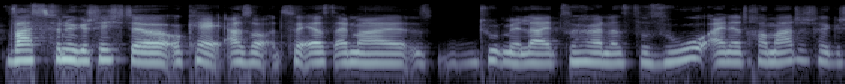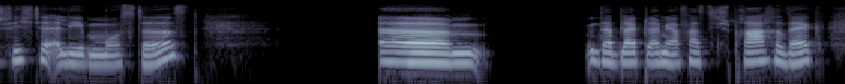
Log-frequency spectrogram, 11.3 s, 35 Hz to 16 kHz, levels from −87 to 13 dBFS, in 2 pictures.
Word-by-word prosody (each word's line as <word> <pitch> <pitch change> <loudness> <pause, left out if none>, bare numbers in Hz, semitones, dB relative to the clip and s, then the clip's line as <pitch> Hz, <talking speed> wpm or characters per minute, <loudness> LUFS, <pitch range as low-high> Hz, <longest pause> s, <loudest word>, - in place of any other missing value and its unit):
Was 205 +1 +7
für 220 - +3
'ne 215 -2 +8
Geschichte. 195 -4 +4
Okay, 185 +3 +2
also, 180 -1 +1
zuerst 175 -1 +1
einmal, 165 -1 +1
s 165 0 -14 0.3
tut 195 0 -6
mir 170 -2 -1
leid 165 0 +1
zu 185 - -4
hören, 175 -2 0
dass 165 +1 -6
du 170 - -9
so 185 +9 -3
eine 180 0 0
traumatische 185 +1 -4
Geschichte 200 +5 -10
erleben 155 -2 -7
musstest. 150 - -7 1.2
Ähm, 170 -2 +3 0.6
da 185 -2 -6
bleibt 175 0 -4
einem 170 0 -4
ja 160 - -6
fast 180 0 -11
die - - -19
Sprache 185 -1 -3
weg. 175 +4 -4
175 Hz, 165 wpm, -25 LUFS, 165-190 Hz, 1.2 s, ne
